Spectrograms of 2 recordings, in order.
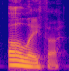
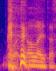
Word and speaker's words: Olathe: You say you make it sound like Olathe is Aletha. You notice that one? Oh, do I? Like you use it like an E, like Aletha. Aletha. Yeah. And you would like to hear more of a long O sound? It starts with an O, so I think so.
